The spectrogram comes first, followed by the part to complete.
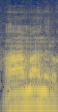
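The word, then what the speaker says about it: אָמֵן: 아멘으로 끝내는 것이 아니라 아만으로 그대로 우리가 아멘 했으면 원래 아멘의 발음 히브리어 발음이 아만 아만으로 살아내는 단계까지 순종의 단계까지 나갈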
